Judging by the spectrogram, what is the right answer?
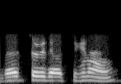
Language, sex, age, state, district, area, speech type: Odia, male, 18-30, Odisha, Nabarangpur, urban, conversation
